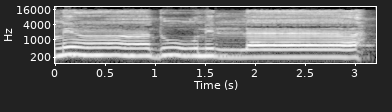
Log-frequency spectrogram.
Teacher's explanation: اللہ کے لام سے پہلے زیر ہے، اس لیے اللہ کے لام کو باریک پڑھیں گے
